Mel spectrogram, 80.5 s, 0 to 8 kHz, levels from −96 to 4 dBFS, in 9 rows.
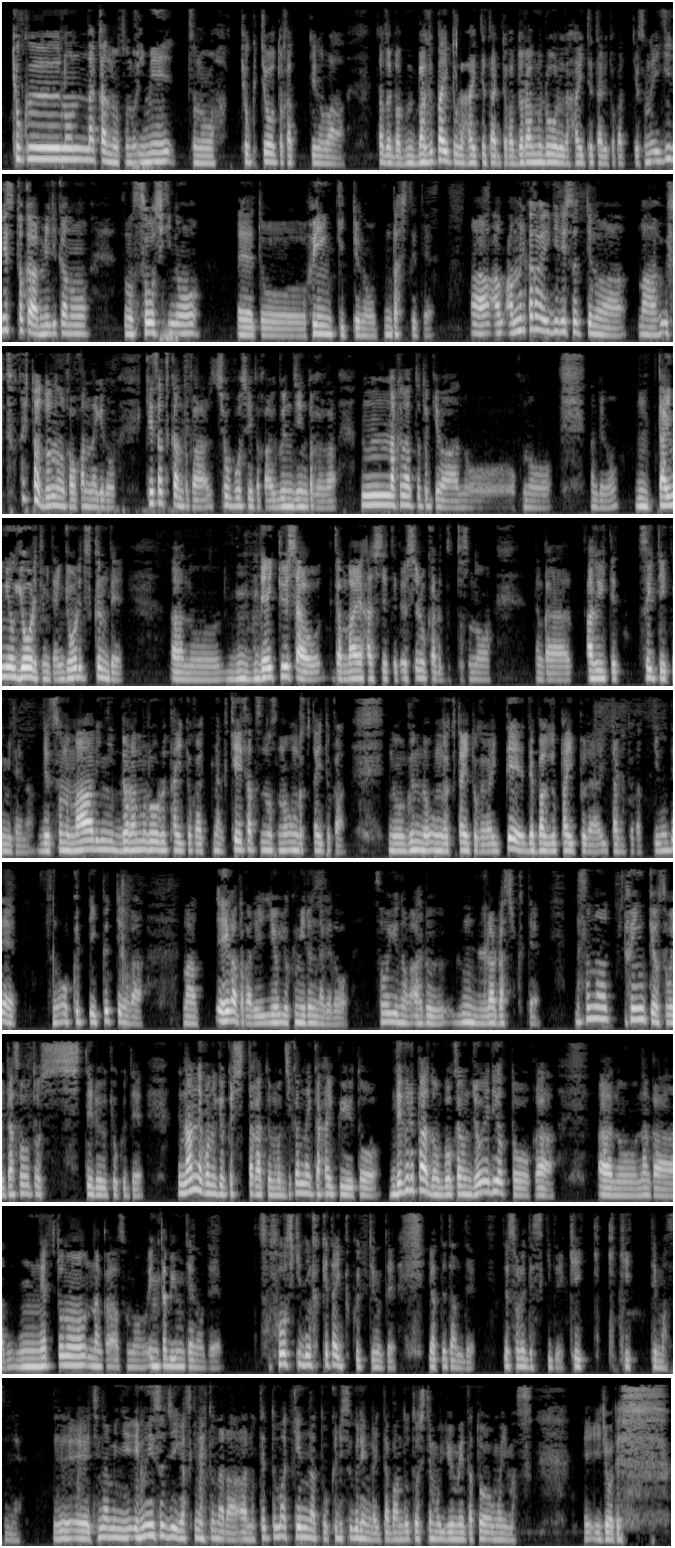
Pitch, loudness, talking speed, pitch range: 140 Hz, -22 LUFS, 370 characters per minute, 130-155 Hz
